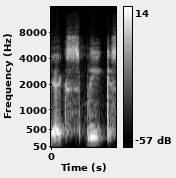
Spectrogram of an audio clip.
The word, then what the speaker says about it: expliques: So Portuguese speakers, you know that that's explicas, spelled E-X-P-L-I-C-A-S. French speakers translate the Portuguese to the French. It's going to be explique, spelled E-X-P-L-I-Q-U-E-S. Remember that S is silent. Dutch speakers, you can chime in here. That's left out again, right? Spelled L-E-G space U-I-T.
